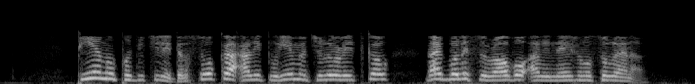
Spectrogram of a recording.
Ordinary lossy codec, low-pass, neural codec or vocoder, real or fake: AAC, 16 kbps; 10.8 kHz; codec, 16 kHz in and 24 kHz out, 0.4 kbps, LongCat-Audio-Codec, two codebook decoder; fake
